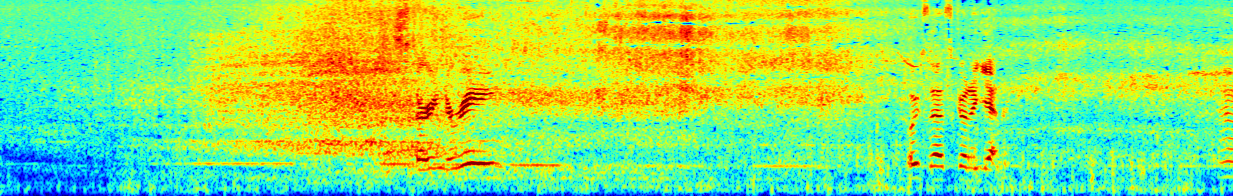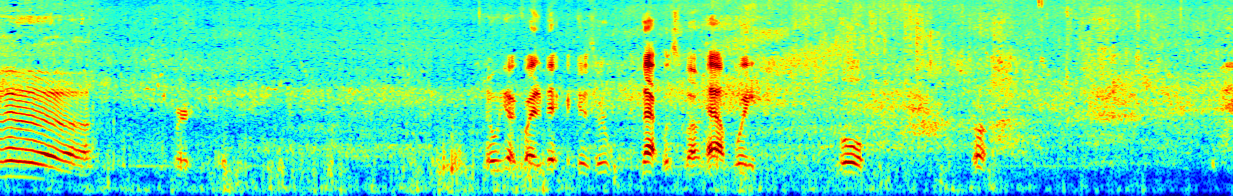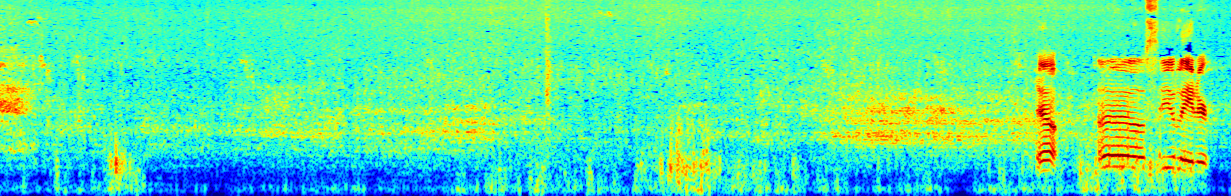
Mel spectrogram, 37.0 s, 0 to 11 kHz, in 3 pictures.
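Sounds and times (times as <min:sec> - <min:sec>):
wind buffeting microphone: 0:00.0 - 0:36.9.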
